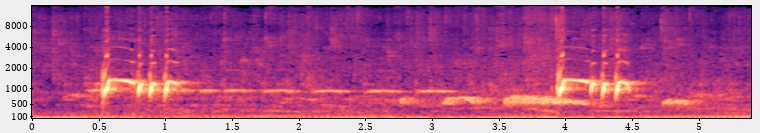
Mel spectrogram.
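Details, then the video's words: Local zebra dove sings two stuttering phrases of bright pulsed coos. Faint, even lower notes and mellow cooing come between them over a low background rumble. "Terapi suara perkutut lokal"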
